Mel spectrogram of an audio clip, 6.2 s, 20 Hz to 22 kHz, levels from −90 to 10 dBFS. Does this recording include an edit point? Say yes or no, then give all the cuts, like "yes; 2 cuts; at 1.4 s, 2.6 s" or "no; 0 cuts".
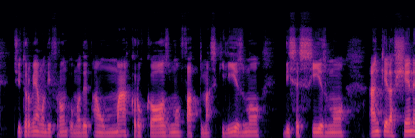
yes; 3 cuts; at 1.0 s, 1.4 s, 3.0 s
